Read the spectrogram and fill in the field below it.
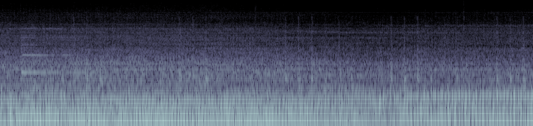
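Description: A motorcycle engine rumbles steadily.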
